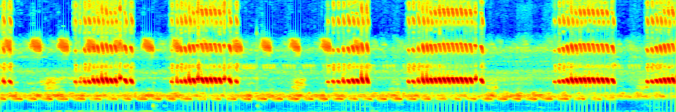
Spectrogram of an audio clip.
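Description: Frogs call together at night, a continuous fast-pulsed murmur running underneath. Over it come high, grating trilled bursts, each lasting about half a second and repeating roughly every one and a half seconds.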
